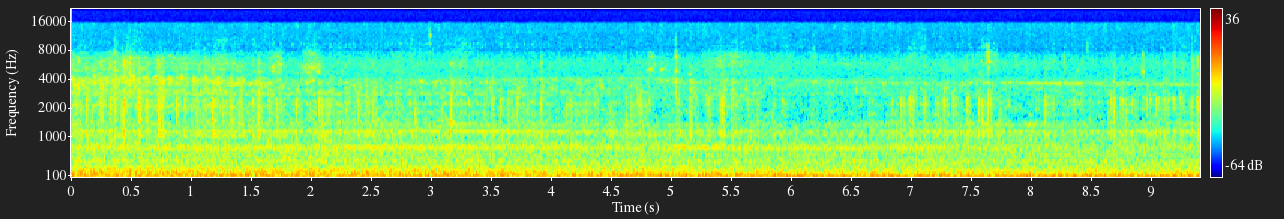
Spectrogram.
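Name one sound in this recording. A vehicle rumbles steadily as it rolls along.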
